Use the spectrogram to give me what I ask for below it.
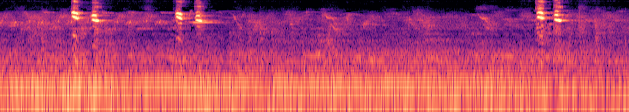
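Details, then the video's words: Hybrid finch, singing as a tutor for goldfinches and canaries: sparse pairs of sharp, high chirps, each pair quick and clipped, separated by long quiet gaps over a low steady hum. "تغريد رهيب طائر الهجين"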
